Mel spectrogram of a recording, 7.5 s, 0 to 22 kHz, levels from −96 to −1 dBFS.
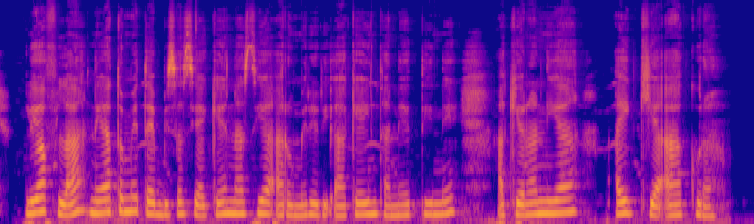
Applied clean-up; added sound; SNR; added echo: none; Squeak; 19 dB; none.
